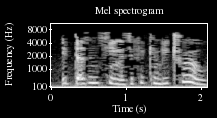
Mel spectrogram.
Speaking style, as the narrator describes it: sobbed Cecily

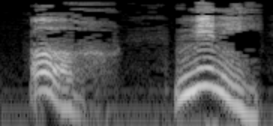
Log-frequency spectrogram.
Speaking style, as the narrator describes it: cried the man in fright

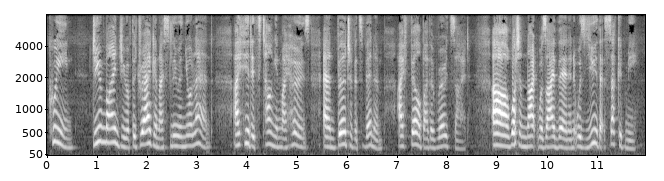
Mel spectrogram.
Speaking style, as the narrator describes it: the fool still laughed and cried

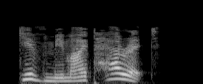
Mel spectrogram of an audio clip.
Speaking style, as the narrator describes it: he cried in an imploring voice

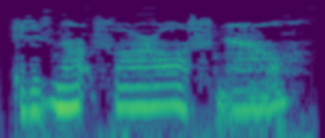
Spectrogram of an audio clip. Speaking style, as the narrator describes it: His voice sank to a whisper as he added

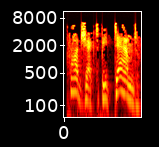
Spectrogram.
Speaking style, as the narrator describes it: roared Syme, beside himself

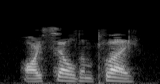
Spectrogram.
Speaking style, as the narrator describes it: said the Psammead coldly

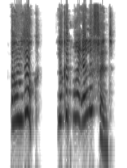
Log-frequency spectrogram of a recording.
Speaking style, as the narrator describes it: cried Archie

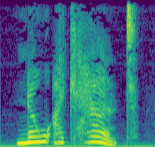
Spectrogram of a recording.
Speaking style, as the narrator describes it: exclaimed Anne desperately

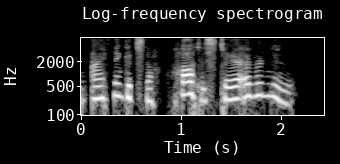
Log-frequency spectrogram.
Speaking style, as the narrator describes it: snapped Barton

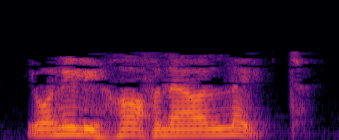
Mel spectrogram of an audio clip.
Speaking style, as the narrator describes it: said he curtly

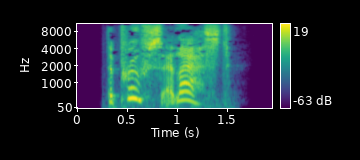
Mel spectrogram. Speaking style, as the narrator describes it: Seal ... with renewed hope ... exclaiming

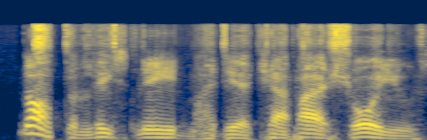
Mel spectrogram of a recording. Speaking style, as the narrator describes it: said Norton hastily

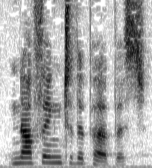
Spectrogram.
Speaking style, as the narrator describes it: replied her brother

